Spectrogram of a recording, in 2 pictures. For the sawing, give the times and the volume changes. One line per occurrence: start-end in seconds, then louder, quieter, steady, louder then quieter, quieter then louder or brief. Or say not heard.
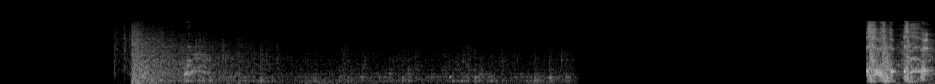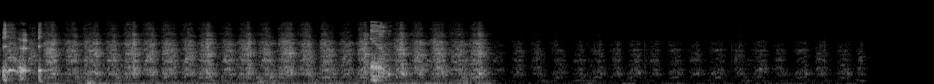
8.9-18.0 quieter.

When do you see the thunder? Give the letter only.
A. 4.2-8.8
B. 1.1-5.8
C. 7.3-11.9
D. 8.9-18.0
B.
